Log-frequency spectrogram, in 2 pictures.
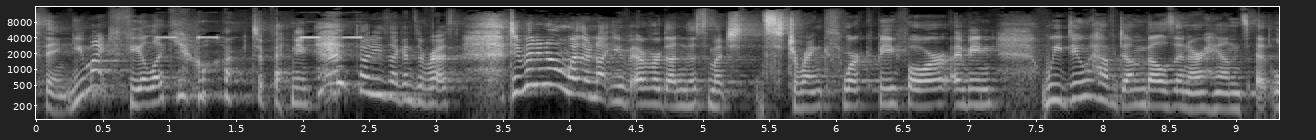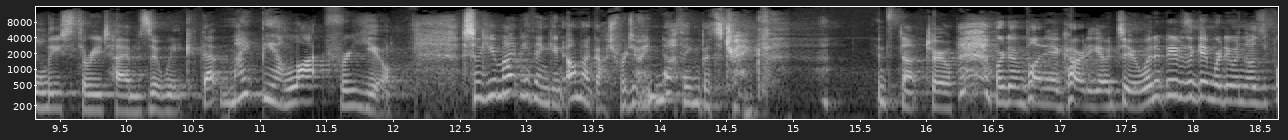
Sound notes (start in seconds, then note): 1.9 timer beeps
